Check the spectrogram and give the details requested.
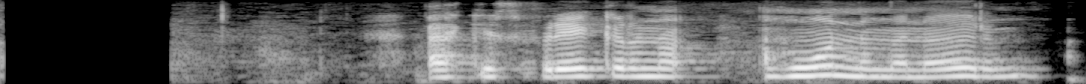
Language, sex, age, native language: Icelandic, female, 8, Icelandic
